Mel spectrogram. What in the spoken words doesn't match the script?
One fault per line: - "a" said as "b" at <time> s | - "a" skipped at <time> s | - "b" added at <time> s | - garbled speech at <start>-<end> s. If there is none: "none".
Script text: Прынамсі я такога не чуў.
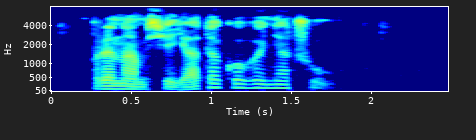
none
